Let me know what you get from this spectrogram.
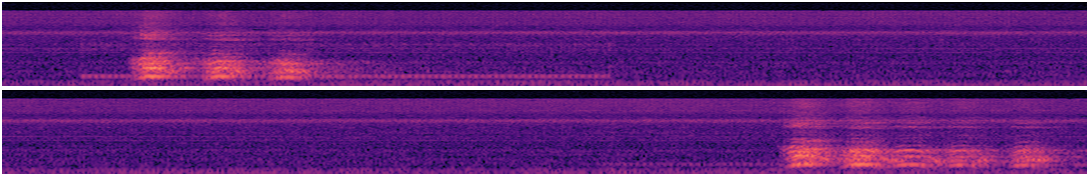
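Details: Gunner, a dog, gives a quick run of three barks, falls silent for several seconds over a low background hum, then breaks into another rapid burst of four or five barks.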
